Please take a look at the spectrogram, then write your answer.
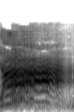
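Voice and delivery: high-pitched mock cry of amazement; awestruck cry. John peeking through heaven's door, awestruck cry. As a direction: cry out "ah" as if stunned by the sight.

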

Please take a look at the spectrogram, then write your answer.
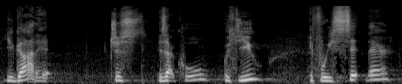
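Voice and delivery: ordinary delivery

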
